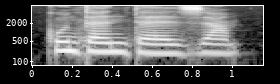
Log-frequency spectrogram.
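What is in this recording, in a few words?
"cuntentesa", female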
